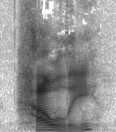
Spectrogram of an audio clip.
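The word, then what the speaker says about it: haole: Howley. – Yep. – Okay. And I think I pronounced that correctly. – You did.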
